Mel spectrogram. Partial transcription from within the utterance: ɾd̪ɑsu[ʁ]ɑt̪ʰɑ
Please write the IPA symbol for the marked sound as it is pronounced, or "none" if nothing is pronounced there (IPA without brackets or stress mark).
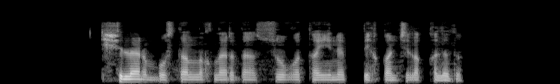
ʁ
